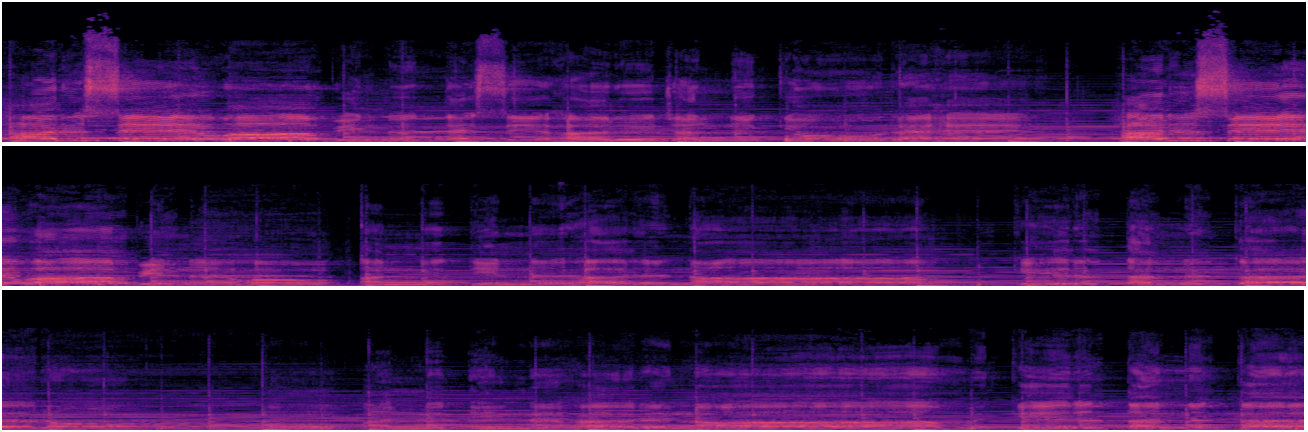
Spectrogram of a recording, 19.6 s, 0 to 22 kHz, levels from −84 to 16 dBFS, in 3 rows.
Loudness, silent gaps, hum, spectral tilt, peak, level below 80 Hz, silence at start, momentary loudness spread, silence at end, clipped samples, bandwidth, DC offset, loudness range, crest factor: -29 LUFS; none; none; -3.5 dB/octave; -10 dBFS; -56 dBFS; 0 s; 10 LU; 0 s; under 0.1%; 16 kHz; under 0.1%; 5 LU; 18 dB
